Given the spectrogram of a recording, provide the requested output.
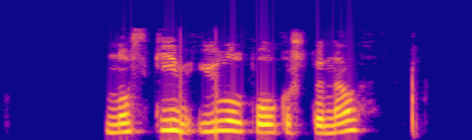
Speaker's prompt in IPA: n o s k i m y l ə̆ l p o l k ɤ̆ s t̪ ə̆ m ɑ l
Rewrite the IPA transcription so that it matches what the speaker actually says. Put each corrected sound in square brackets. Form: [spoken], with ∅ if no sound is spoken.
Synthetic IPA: n o s k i m y l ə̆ l p o l k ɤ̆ [ʃ] t̪ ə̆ [n] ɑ l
